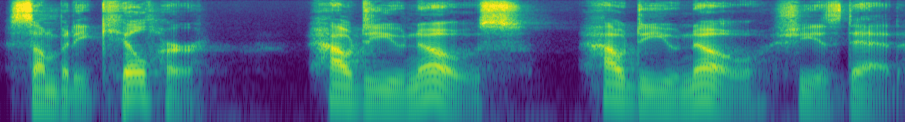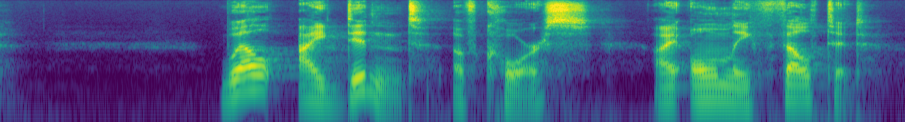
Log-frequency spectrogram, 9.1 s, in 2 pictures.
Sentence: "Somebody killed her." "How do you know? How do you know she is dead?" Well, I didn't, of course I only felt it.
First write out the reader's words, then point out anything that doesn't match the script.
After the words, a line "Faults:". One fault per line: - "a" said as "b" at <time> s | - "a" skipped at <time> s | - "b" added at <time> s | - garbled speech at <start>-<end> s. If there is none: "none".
"Somebody kill her." "How do you knows? How do you know she is dead?" Well, I didn't, of course I only felt it.
Faults:
- "killed" said as "kill" at 0.5 s
- "know" said as "knows" at 2.0 s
